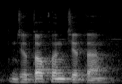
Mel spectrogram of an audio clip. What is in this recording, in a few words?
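Santali male on top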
